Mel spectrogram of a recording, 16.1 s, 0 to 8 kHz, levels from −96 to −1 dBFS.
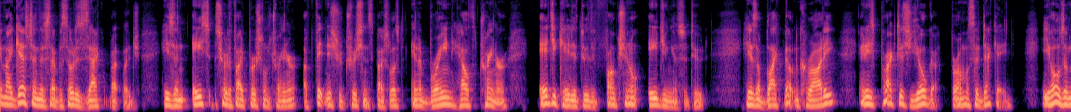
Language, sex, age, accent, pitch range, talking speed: English, male, 60-79, American, 110-135 Hz, 175 wpm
